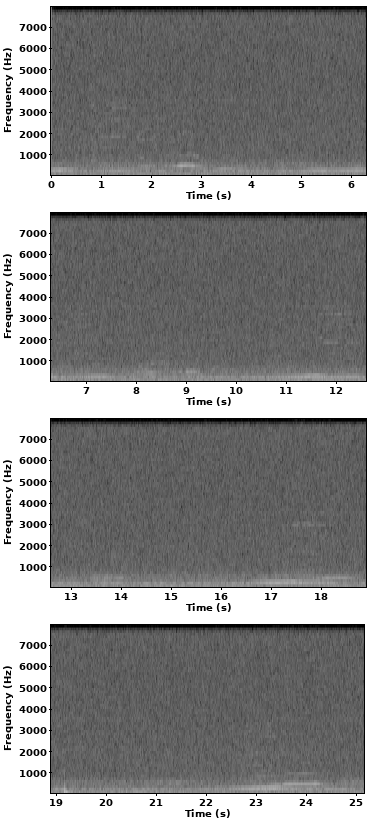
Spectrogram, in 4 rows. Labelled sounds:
2.7	3.0	humpback whale, 0.86 to 1.1 kHz
23.6	24.1	humpback whale, 0.93 to 1.0 kHz

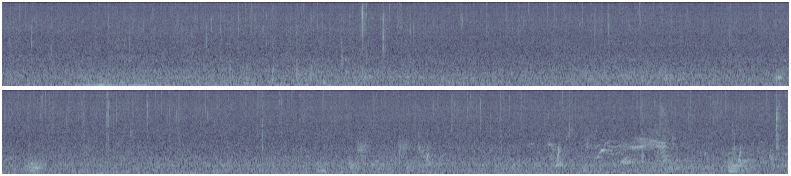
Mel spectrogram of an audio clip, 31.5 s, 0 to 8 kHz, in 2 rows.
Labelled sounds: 27.9	29.0	humpback whale, 0.78 to 1.4 kHz

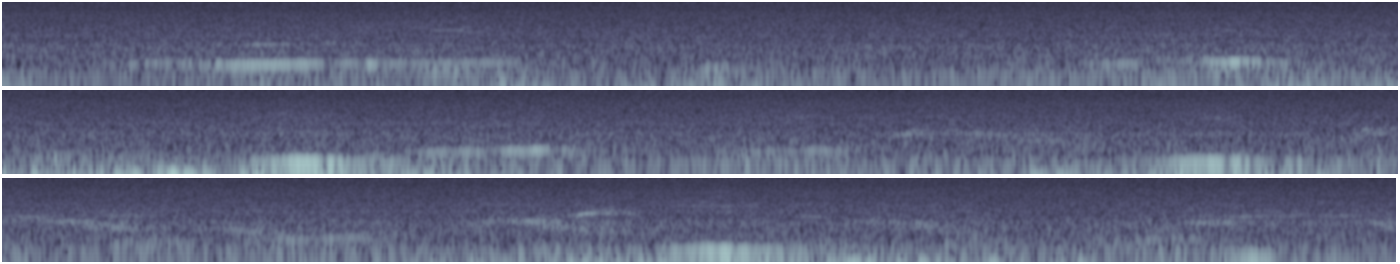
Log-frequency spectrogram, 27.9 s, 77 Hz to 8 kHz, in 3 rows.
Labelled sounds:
2.8	3.1	humpback whale, 1.6 to 1.7 kHz
21.9	22.7	humpback whale, 0.80 to 1.2 kHz
26.8	27.1	humpback whale, 0.86 to 1.1 kHz

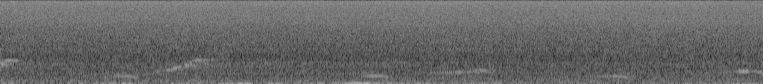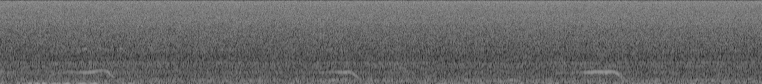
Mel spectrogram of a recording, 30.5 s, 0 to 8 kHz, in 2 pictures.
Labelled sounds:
0.0	0.4	humpback whale, 0.80 to 0.90 kHz
3.7	4.2	humpback whale, 0.80 to 0.93 kHz

